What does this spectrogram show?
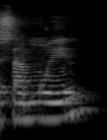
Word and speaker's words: Samhain: La nostra ja sabem que és la castanyada, el Halloween ens ve d'Amèrica, Anglaterra, originàriament ve d'una festa celta que s'escriu Samhain, es pronuncia Samhain, però què passa amb els nostres nòrdics?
